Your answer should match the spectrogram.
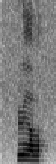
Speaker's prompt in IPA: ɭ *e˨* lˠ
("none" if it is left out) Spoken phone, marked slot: e˦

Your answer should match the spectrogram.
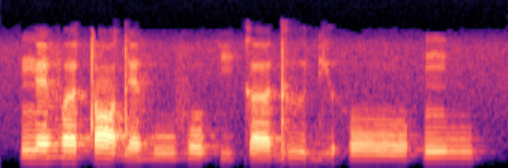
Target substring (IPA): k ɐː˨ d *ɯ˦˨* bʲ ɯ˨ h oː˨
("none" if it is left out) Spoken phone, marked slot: ɯ˦˨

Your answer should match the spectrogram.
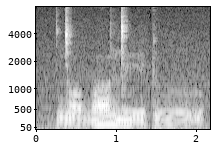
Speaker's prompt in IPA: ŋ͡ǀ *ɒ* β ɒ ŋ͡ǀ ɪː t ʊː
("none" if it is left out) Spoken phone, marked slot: ɒ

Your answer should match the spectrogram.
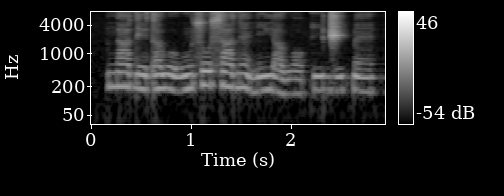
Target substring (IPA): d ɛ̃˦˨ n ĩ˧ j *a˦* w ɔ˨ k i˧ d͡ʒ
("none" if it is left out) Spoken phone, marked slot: a˨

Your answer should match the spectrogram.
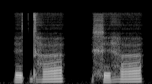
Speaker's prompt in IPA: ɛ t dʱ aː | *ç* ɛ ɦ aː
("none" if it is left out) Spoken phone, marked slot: x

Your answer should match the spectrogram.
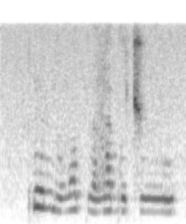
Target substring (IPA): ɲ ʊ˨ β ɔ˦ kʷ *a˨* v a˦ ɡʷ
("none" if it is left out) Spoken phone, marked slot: a˨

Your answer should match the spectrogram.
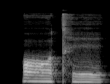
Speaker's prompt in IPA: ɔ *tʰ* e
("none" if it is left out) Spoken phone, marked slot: tʰ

